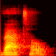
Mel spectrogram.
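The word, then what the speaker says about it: battle: আসছে না রাইট আমরা দ্রুত বললে এটা শনা ব্যাটল right ব্যাটল ব্যাটল right but এটাকে কিন্তু এভাবে ব্যাট বা ব্যাট মানে একটু ক্লোসিভ দিয়ে উচ্চারণ নেটিভ ইন্সপেক্টাররা করেন না।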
